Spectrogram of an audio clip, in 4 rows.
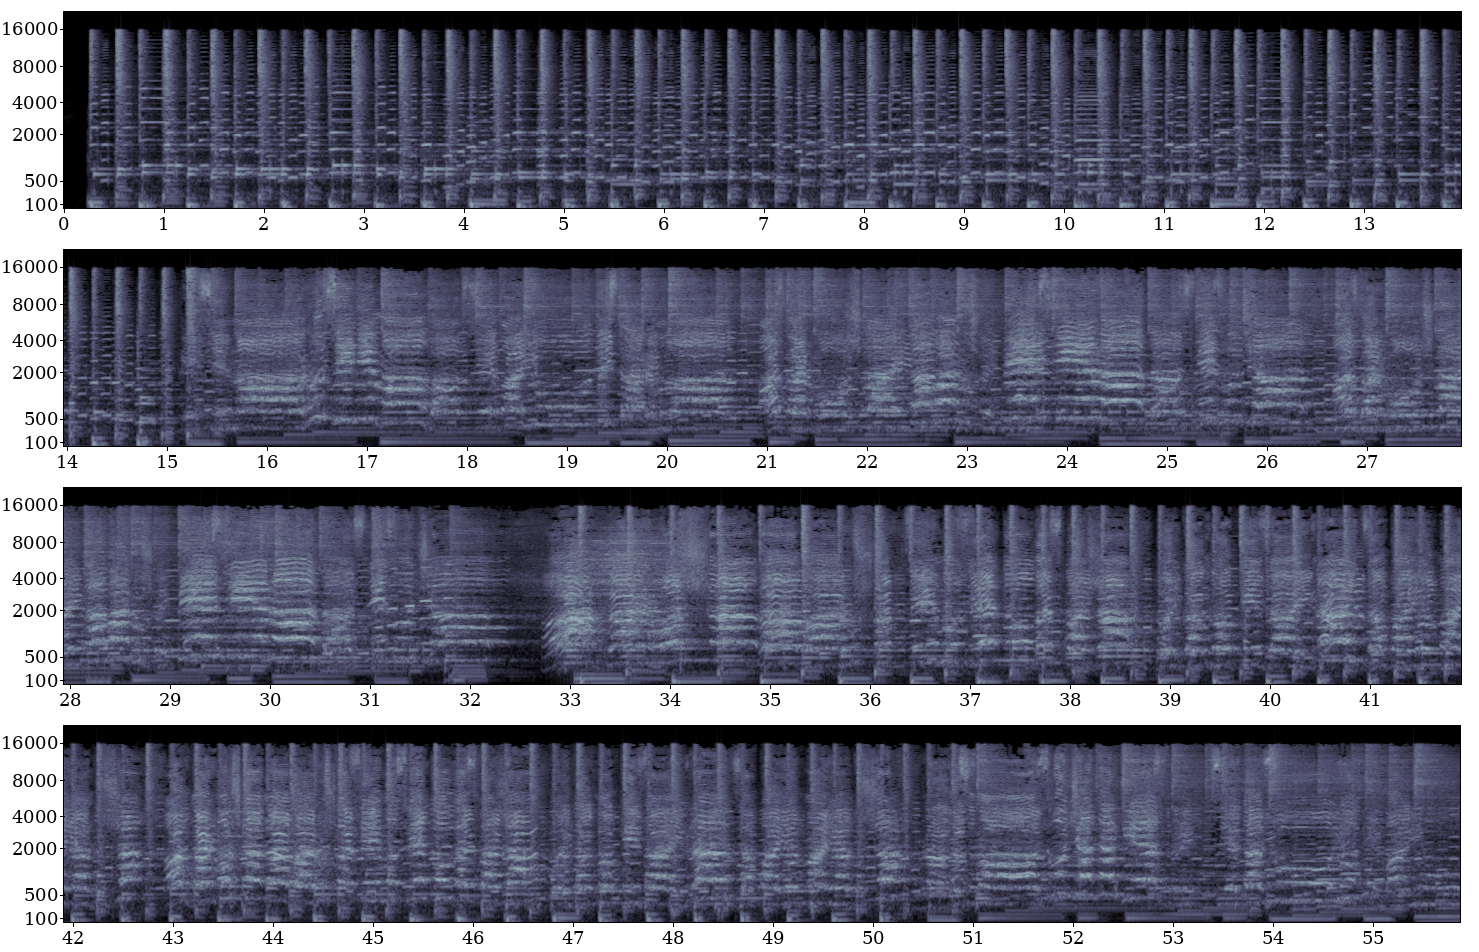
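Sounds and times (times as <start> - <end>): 
garmoshka accordion: 0.2 - 55.8
vocal group singing: 15.2 - 55.8.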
